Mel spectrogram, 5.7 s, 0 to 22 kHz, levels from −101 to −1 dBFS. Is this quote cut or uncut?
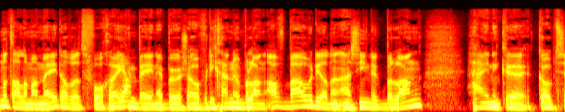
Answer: uncut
